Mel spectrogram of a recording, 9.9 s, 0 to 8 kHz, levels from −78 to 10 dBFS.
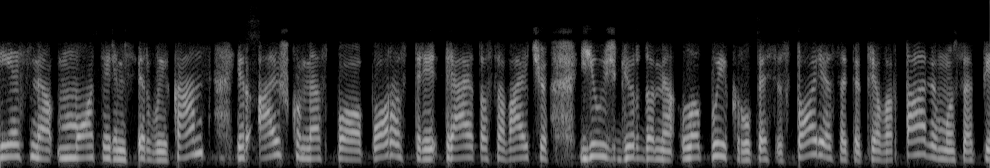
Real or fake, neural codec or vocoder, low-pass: real; none; 7.2 kHz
